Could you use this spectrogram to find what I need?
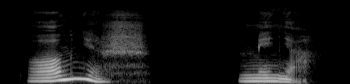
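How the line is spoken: Quiet. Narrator (Russian): тихо произнес темный

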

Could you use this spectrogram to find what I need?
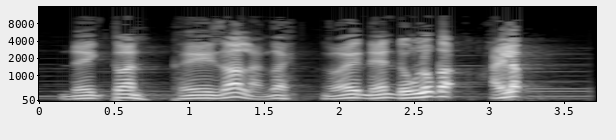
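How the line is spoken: Middle-aged man, very strange voice. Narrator (Vietnamese): Một người tuổi trạc tứ tuần nói với giọng rất quái dị

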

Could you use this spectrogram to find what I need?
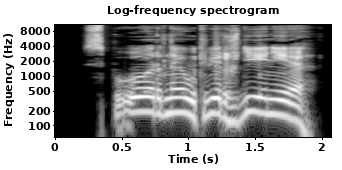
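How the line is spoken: Grumbling. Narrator (Russian): проворчал Шамиль

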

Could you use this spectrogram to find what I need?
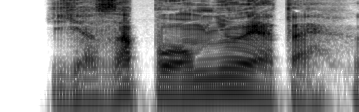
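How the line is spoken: Hoarse wheeze. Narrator (Russian): захрипел мажор

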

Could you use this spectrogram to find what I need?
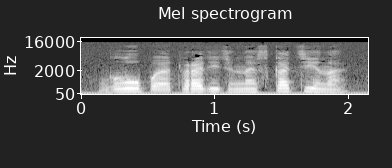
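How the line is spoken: Grumbling. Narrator (Russian): проворчал он

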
